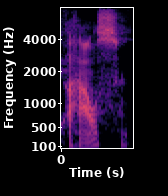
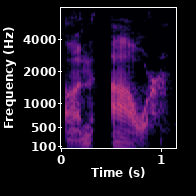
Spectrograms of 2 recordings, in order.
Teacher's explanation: Here, the H is silent. So phonetically, it's like the H doesn't exist. · Shown in: second take · It sounds like hour.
